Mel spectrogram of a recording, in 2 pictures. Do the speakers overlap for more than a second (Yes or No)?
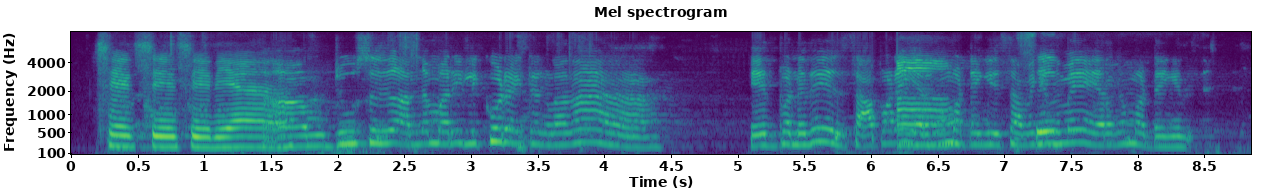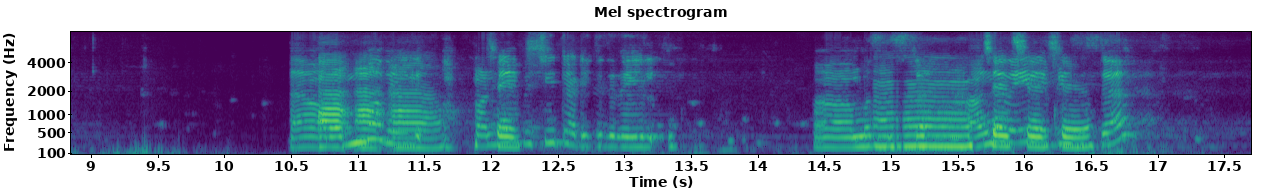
Yes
